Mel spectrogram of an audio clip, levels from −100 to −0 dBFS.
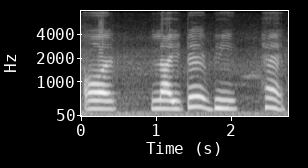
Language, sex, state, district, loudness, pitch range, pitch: Hindi, female, Madhya Pradesh, Bhopal, -13 LUFS, 230-255 Hz, 235 Hz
